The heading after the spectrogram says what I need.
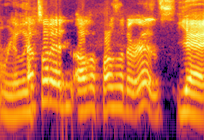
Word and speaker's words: ovipositor: Ovipositor? I know the word, I just don't know how it's pronounced.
